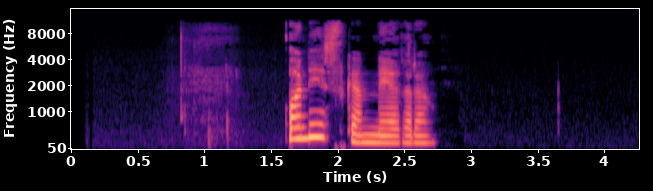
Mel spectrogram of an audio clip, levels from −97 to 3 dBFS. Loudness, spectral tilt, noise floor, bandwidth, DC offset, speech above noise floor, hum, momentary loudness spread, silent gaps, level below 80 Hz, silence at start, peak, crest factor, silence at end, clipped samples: -19 LUFS; -5 dB/octave; -78 dBFS; 11.5 kHz; under 0.1%; 59 dB; none; 10 LU; none; -66 dBFS; 1.65 s; -2 dBFS; 22 dB; 1.55 s; under 0.1%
